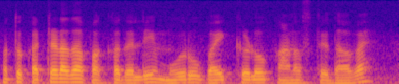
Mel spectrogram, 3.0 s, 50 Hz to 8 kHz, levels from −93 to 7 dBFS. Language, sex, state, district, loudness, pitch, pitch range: Kannada, male, Karnataka, Bangalore, -18 LUFS, 115 Hz, 105-130 Hz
